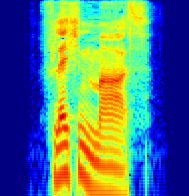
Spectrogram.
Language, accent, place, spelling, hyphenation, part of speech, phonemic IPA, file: German, Germany, Berlin, Flächenmaß, Flä‧chen‧maß, noun, /ˈflɛçn̩ˌmaːs/, De-Flächenmaß.ogg
- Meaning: unit of area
